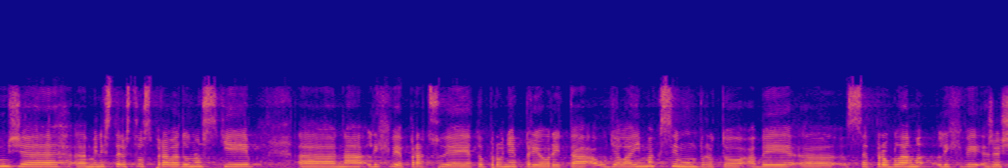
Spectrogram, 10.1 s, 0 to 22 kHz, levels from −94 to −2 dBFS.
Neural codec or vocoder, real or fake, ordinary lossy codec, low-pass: none; real; Opus, 32 kbps; 10.8 kHz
